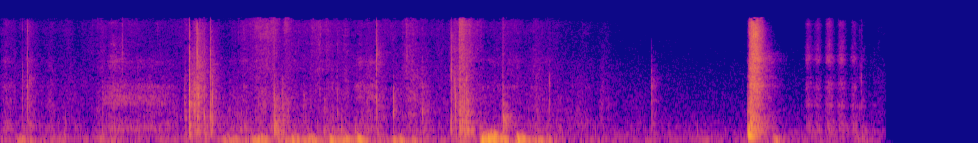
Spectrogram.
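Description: Irregular rustling and low thuds as a foil coffee bag is picked up by hand and set back down on carpet, with a sharp click near the end; the sound then cuts off suddenly.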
